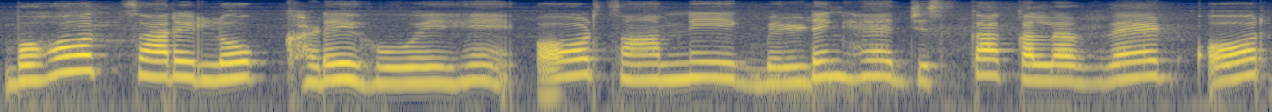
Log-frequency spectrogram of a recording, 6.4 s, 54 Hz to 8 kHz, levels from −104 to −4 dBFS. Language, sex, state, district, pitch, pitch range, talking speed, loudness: Hindi, female, Rajasthan, Jaipur, 240 Hz, 220-270 Hz, 150 wpm, -16 LUFS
